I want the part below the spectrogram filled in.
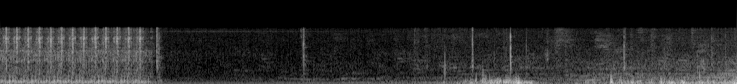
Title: Problem with 03 CBR600rr - Clicking noise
